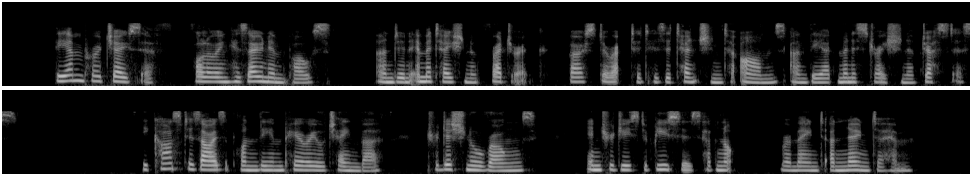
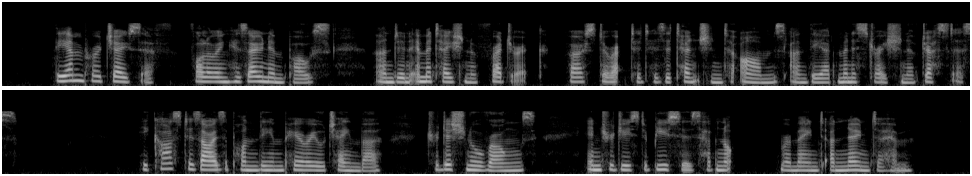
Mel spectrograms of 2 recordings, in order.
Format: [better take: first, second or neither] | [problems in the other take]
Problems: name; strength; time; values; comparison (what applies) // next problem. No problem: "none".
second | noise reduction (neural mask model DeepFilterNet 3)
